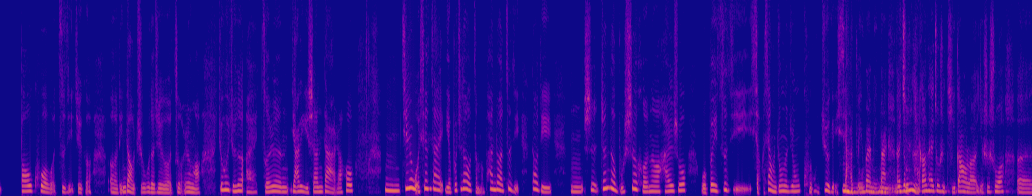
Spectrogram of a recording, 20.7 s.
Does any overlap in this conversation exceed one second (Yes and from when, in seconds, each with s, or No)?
Yes, from 16.8 s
